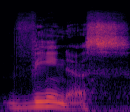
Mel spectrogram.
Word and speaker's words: Venus: And I'm going to say if Venus is closer than the sun, I'm going to say 3 minutes.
